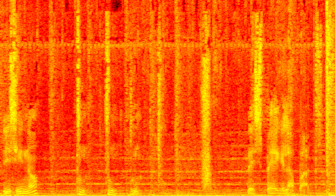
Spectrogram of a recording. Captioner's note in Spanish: Soplido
